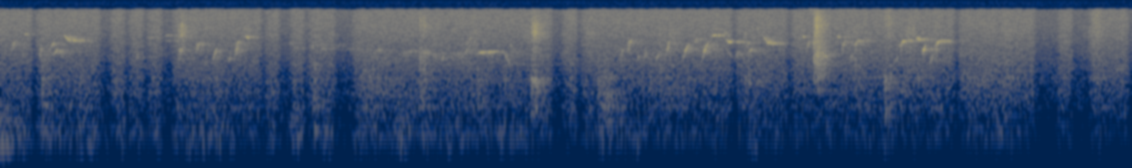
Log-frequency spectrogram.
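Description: Near silence: faint outdoor ambience with a few distant bird chirps, clustered near the start and again later on.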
